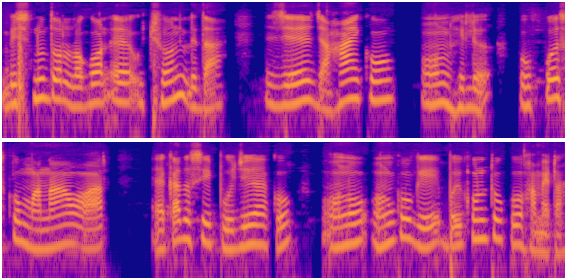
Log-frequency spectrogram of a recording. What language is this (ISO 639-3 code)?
sat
